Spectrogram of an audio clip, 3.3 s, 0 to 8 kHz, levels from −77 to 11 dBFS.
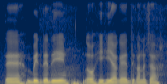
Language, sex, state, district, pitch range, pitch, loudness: Chakma, male, Tripura, Unakoti, 115-125 Hz, 120 Hz, -16 LUFS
